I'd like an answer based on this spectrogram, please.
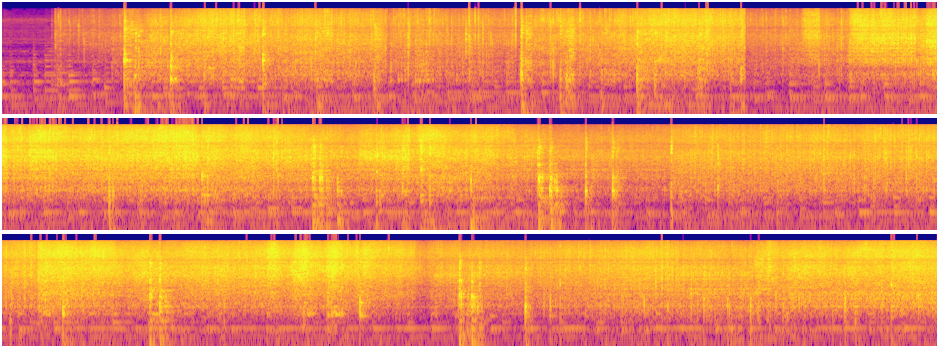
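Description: Canned tuna, diced vegetables and corn sizzling in hot oil in a wok while a metal spatula stirs them, scraping and clacking against the pan. The sizzle starts suddenly about a second in and dips briefly about seven seconds in.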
